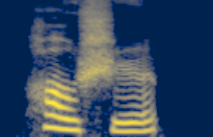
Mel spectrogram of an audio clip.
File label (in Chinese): "耗时", Chinese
